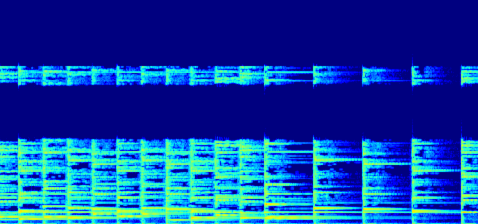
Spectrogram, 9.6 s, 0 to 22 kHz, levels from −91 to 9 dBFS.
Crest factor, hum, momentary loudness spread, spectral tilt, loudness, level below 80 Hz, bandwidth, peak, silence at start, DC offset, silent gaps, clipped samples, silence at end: 18 dB; none; 9 LU; 1 dB/octave; -27 LUFS; -54 dBFS; 16 kHz; -10 dBFS; 0 s; under 0.1%; none; under 0.1%; 0 s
